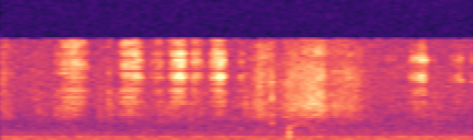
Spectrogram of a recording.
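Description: Faint scratching of a pencil stroking across drawing paper, over a low steady hum.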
